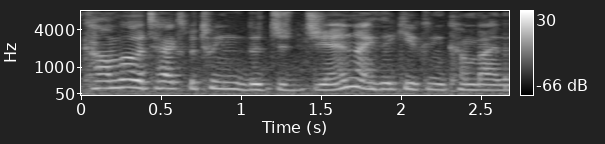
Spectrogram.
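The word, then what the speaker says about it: Djinn: I think you can combine the Dijin, but I might be thinking of something else. Or the Jin. The Dijin. I don't know. They're tiny little spritey Jin. babies. It's Jin. Okay. The D is silent.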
